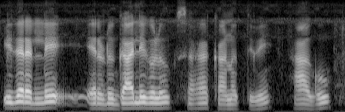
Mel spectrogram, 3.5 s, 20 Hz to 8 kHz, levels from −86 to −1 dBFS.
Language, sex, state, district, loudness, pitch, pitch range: Kannada, male, Karnataka, Koppal, -21 LUFS, 135 Hz, 130-145 Hz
